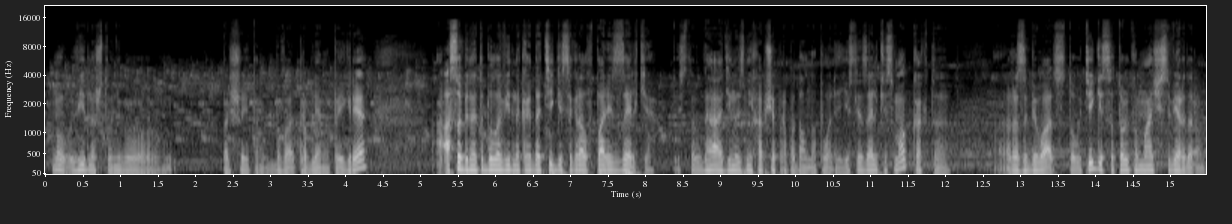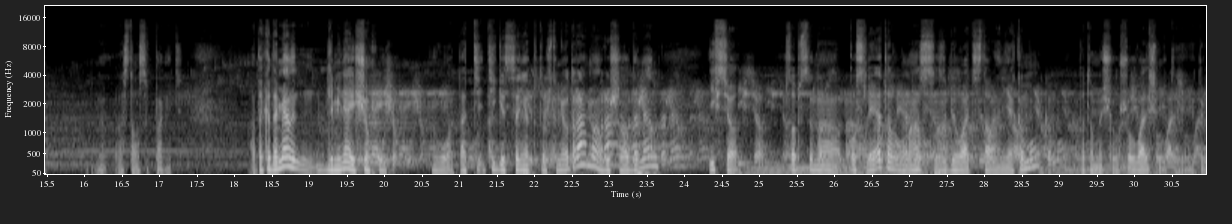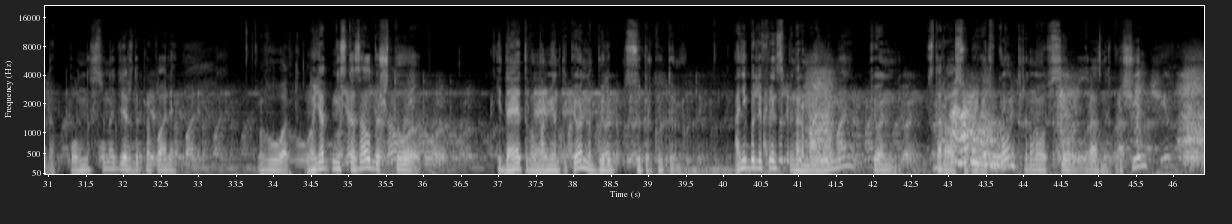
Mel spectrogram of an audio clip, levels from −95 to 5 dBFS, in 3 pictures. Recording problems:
echo of what is said; strong; from 20 s on; 370 ms later, 9 dB below the speech
animal sounds; loud; throughout; 4 dB below the speech

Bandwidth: 15 kHz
